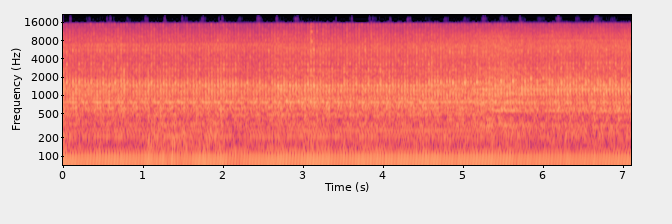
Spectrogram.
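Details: SsangYong Kyron D20DT diesel at idle, cooling fan removed: fast, fairly regular knock from the belt tensioner, whose spring oscillates back and forth; stethoscope on it gave deafening knocks; tensioner roller off-centre, belt edge chewed.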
